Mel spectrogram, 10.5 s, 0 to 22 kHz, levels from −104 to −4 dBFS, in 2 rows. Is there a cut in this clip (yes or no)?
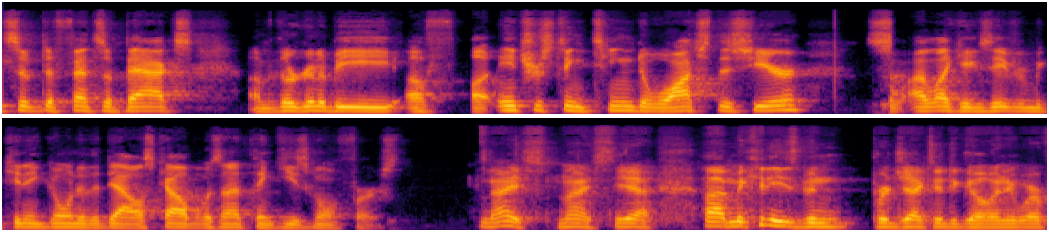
yes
